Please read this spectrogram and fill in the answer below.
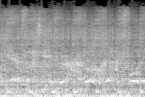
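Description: Live punk rock band playing loudly, with electric guitar and a shouted lead vocal over the full band.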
